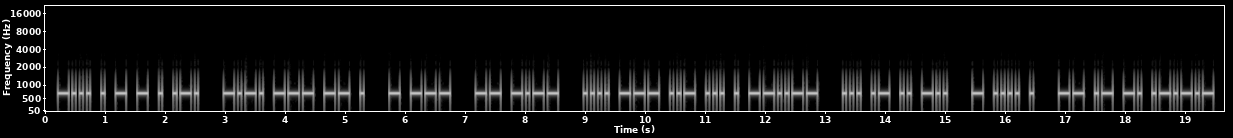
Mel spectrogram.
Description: Morse code, heard as a keyed tone, about 20 wpm, 700 Hz. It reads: BETTER COME TO MY HOUSE, SAID THE MAN.
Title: Sentences from Top 400 Words 20wpm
